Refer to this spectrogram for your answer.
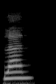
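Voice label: "lan", Mandarin Chinese syllable, first tone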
